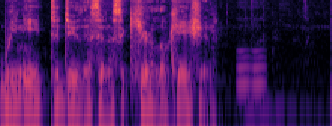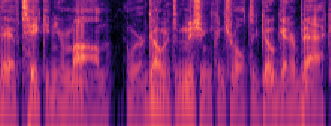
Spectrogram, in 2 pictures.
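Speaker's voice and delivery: deepened, put-on character voice. Reading a character's lines about a secure location: Rollo's deeper voice. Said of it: "Notice my voice has gone deeper in octaves".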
